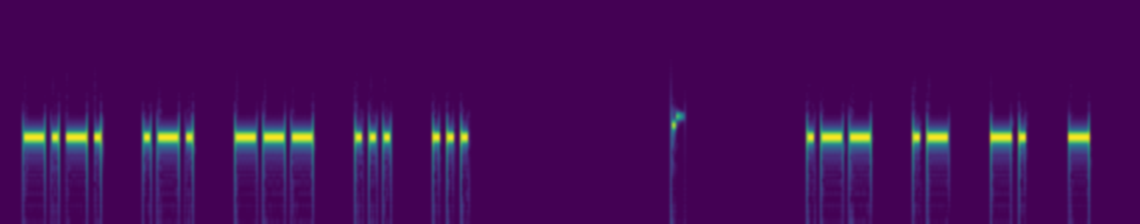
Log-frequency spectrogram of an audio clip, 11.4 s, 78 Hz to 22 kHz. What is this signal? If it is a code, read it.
Morse code, heard as a keyed tone, about 17 wpm, spaced as for 12 wpm, 700 Hz. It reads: CROSS WANT
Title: 2x Character Spacing - Top 300 Words - 17wpm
